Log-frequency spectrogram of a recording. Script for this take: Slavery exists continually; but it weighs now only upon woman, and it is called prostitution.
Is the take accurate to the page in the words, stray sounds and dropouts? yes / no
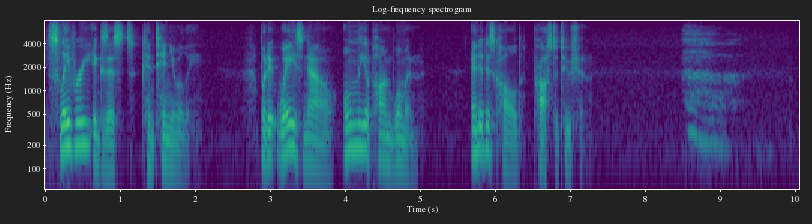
no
